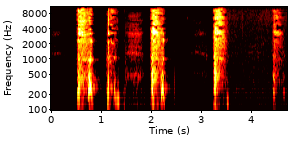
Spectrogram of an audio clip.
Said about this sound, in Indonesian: Kita gunakan goho-goho untuk batuk berat. Goho-goho menggambarkan bagaimana seseorang sampai merasa kesulitan bernafas karena batuk.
